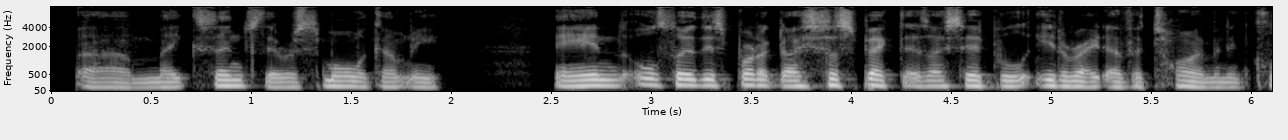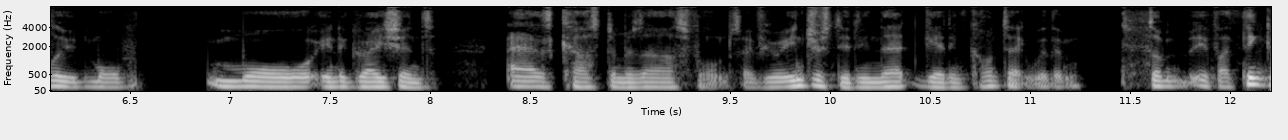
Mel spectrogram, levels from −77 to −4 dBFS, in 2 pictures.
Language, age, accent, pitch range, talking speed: English, 40-59, Australian, 130-155 Hz, 220 wpm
